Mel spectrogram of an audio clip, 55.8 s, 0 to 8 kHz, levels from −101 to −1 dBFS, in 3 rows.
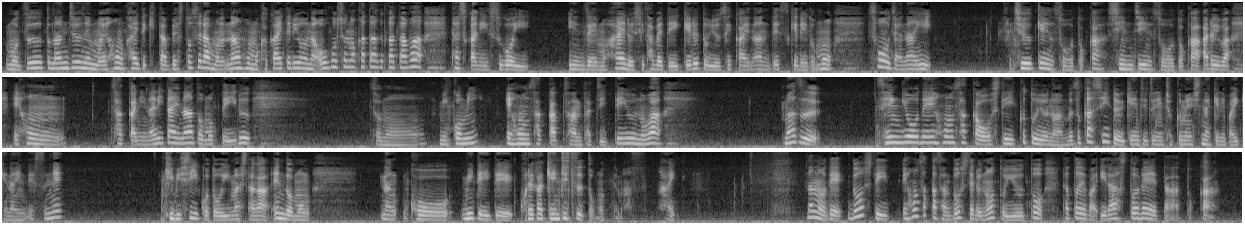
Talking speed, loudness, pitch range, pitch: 260 characters per minute, -30 LUFS, 155-215 Hz, 180 Hz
